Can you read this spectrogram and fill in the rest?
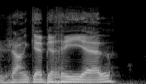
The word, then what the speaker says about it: Jean-Gabriel: You got to roll that R. Jean-Gabriel.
